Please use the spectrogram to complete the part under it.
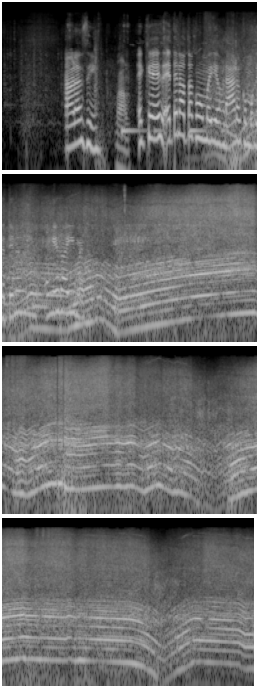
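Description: A sports car engine revs hard, rising and falling as the car speeds off and shifts gears.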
